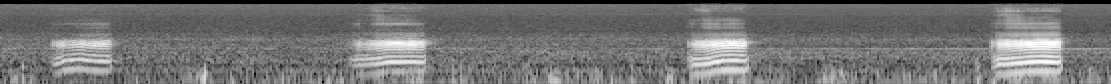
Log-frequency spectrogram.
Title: jazzy snoring in cast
